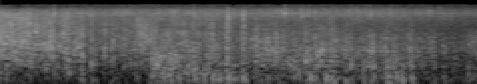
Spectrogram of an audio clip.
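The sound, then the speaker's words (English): A thunderstorm: steady heavy rain hisses across the whole stretch while deep, rolling thunder rumbles underneath, loud, with no voices. “This tip was brought to you by Crick's Vital Supplies, so that if and when the storm arrives, you are more than prepared.”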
